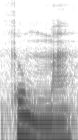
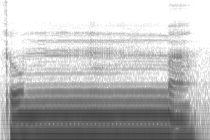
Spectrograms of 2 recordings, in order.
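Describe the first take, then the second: First: The nasal m is said quickly and short. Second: The nasal m is held for two beats. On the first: The speaker calls it wrong. "Bukan kita baca dengan cepat" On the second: The speaker calls it right. "tu perlu didengungkan sebanyak dua harakat"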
